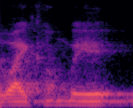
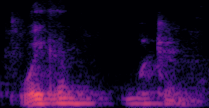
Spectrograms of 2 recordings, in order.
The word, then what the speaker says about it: Wycombe: I'm neither Wycombe. What is it? Wycombe? Wickham, how you say it, Wickham supporter or Oxford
